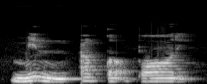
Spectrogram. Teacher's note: nun sukun bertemu dengan hamzah. Ini namanya idhar halqi, ya. Cara membacanya adalah jelas.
